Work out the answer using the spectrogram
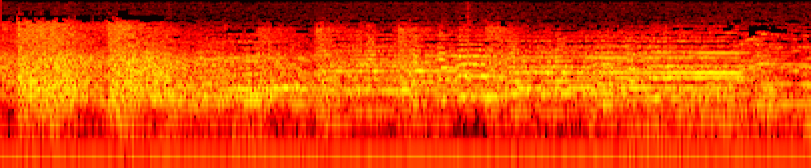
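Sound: gunfire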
